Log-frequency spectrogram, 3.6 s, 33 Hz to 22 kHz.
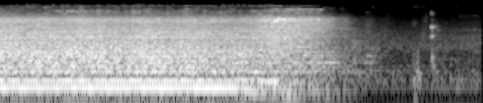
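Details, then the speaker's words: Toyota FJ40 with newly installed Holley Sniper fuel injection and rewired fuel pump relay, in neutral, first start on the key; steady even low idle hum, no misfire or hunting; normal running. "sniper did pop on so good news there well pull our brake our brake light even works and she fires up with the key how about that"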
